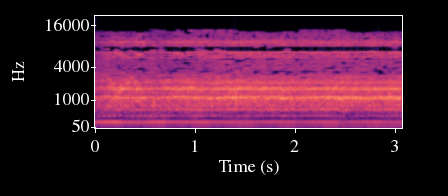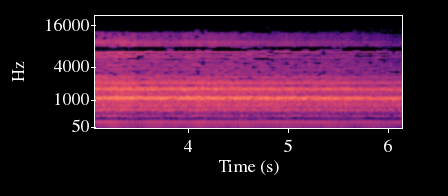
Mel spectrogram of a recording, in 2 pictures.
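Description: Electronic music from a melodic techno mix: held synth tones with no beat, growing quieter from about four seconds in as the track fades out.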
